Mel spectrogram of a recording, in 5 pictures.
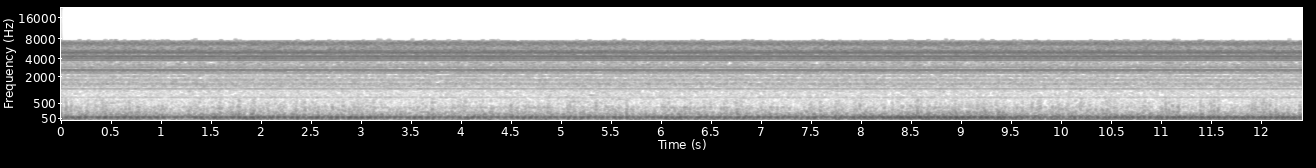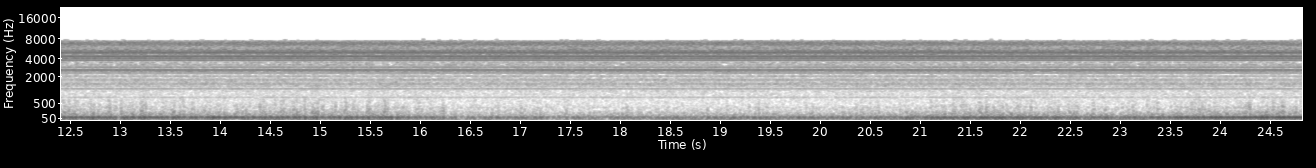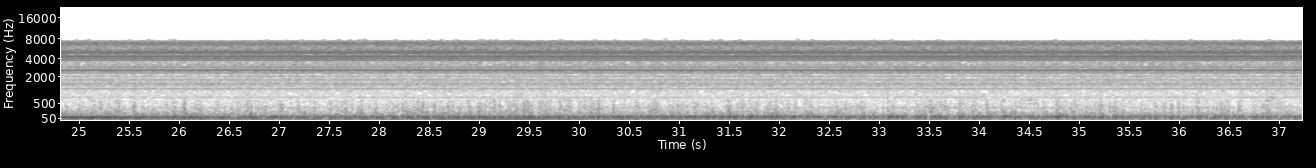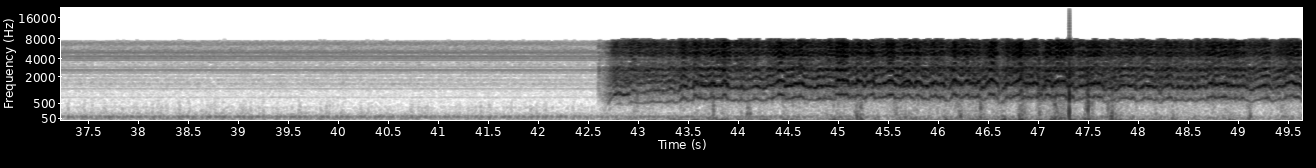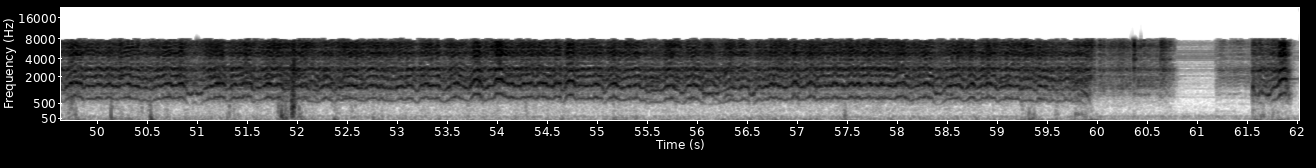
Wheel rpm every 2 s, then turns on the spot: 0, 0, 0, 0, 0, 0, 0, 0, 0, 0, 0, 0, 0, 0, 0, 0, 0, 0, 0, 0, 0, 100, 180, 190, 170, 170, 170, 160, 160, 160, 80.
none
